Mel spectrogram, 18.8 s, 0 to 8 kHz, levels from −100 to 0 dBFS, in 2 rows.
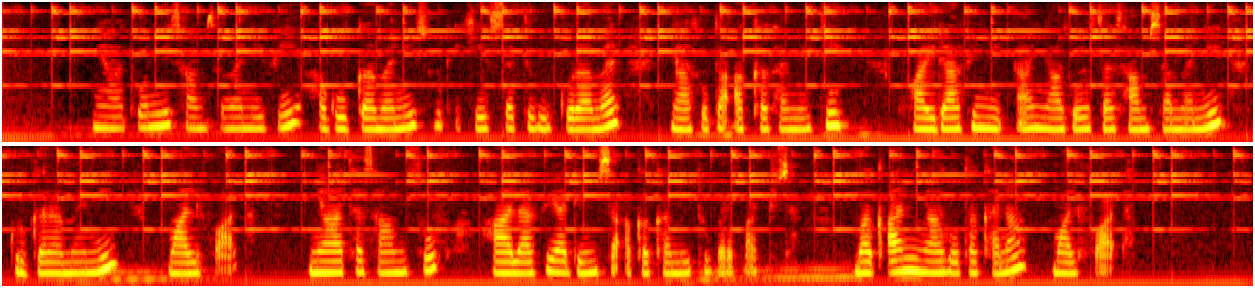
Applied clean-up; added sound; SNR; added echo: none; Bell; 8 dB; none.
